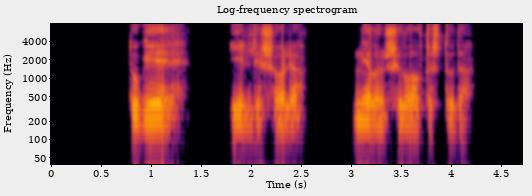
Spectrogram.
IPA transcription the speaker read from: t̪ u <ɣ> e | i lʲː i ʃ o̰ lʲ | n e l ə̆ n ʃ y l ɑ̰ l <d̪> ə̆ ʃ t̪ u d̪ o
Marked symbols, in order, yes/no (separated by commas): yes, no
